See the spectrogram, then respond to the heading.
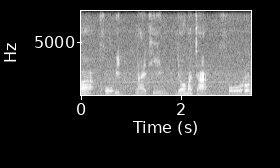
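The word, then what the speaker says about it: COVID-19: โค วิช ใน ทีน อ่าน ว่า โค วิช นาย ทีน ย่อ มา จาก โค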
